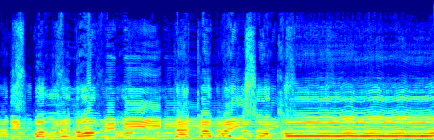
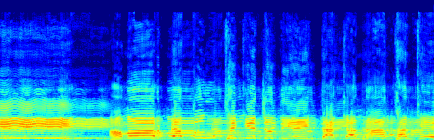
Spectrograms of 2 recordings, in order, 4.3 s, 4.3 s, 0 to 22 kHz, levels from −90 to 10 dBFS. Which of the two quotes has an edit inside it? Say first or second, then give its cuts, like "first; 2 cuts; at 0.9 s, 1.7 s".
second; 1 cut; at 0.9 s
